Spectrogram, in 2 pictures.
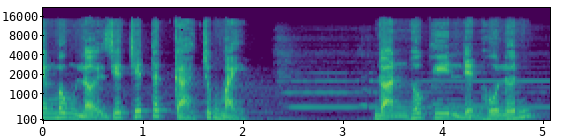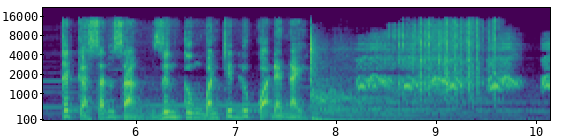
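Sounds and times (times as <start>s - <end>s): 
speech: 0.0s - 2.1s, 3.3s - 8.5s
flock of crows cawing while flying: 8.1s - 10.1s.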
